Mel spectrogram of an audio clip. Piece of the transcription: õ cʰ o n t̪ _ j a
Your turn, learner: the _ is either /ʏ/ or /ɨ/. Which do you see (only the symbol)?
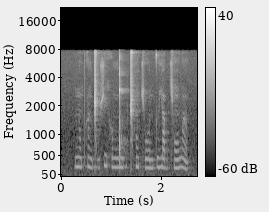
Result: ɨ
